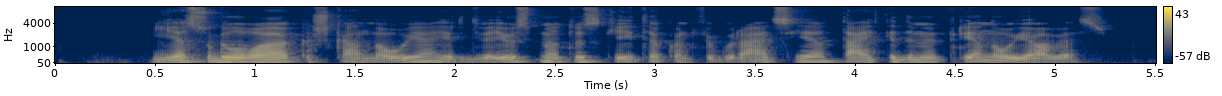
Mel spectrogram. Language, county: Lithuanian, Vilnius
